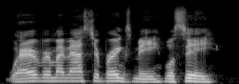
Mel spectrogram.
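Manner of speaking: normal talking voice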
